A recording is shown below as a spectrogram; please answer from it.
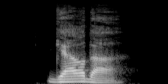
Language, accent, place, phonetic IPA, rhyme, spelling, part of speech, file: German, Germany, Berlin, [ˈɡɛʁda], -ɛʁda, Gerda, proper noun, De-Gerda.ogg
- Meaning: a female given name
